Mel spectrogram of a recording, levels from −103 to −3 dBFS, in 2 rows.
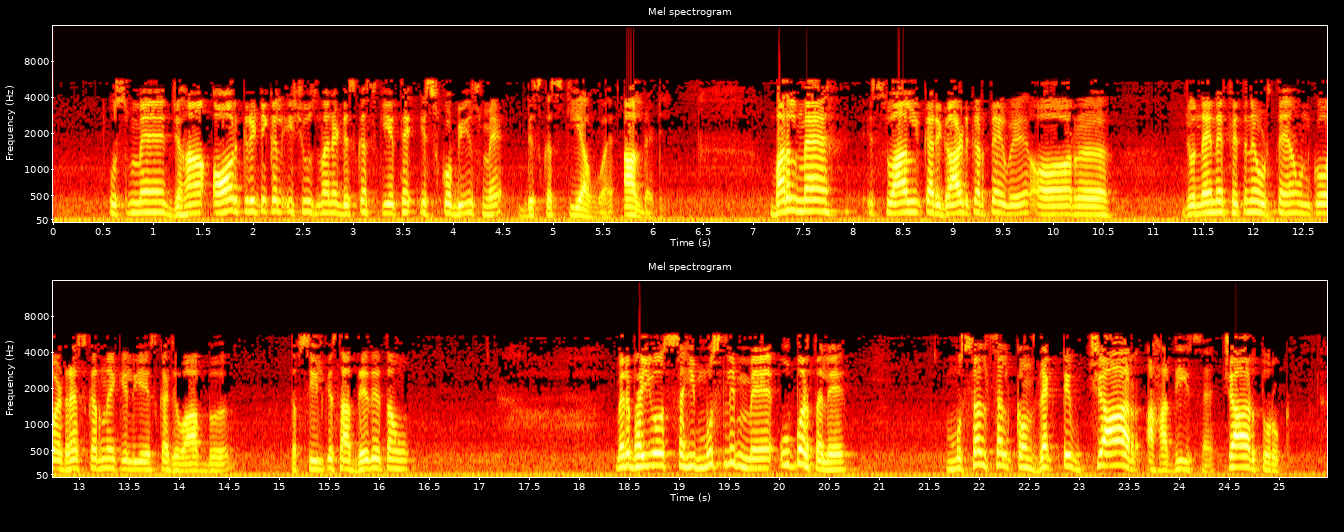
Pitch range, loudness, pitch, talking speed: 135-195 Hz, -17 LUFS, 170 Hz, 155 wpm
